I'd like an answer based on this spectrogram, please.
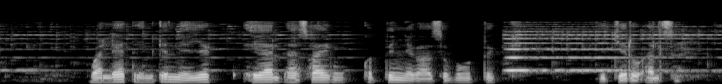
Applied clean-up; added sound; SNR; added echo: classical method log-MMSE.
